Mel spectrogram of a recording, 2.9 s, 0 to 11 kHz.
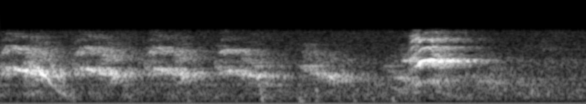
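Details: A 57-day-old black female toy poodle puppy at a Shiga, Japan breeder, recorded 27 January, gives a few short falling whimpers, then one higher, sharper squeal near the end.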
